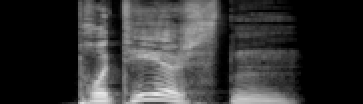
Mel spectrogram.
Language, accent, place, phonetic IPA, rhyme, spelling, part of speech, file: German, Germany, Berlin, [ˌpʁoˈteːɪʃstn̩], -eːɪʃstn̩, proteischsten, adjective, De-proteischsten.ogg
- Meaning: 1. superlative degree of proteisch 2. inflection of proteisch: strong genitive masculine/neuter singular superlative degree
